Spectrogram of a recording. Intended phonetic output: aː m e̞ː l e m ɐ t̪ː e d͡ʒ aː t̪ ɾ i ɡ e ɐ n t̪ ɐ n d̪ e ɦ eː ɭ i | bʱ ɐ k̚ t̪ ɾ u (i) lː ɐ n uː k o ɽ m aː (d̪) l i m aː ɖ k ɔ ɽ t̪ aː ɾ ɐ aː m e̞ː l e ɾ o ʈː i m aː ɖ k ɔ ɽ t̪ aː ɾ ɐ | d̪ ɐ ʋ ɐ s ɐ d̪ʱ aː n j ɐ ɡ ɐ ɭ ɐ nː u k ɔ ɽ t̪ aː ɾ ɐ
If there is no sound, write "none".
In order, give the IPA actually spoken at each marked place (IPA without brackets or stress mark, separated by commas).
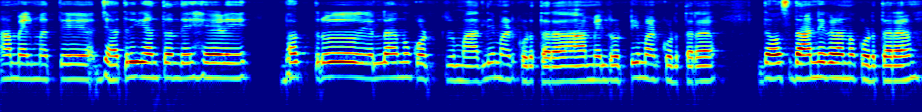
ɛ, d̪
